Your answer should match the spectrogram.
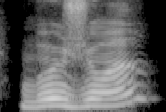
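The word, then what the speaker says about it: bourgeois: আর ইংরেজি বুর্জুয়াইস নাকি জানি বলে, বাট আসলে হচ্ছে বুর্জোয়া, বিদেশি শব্দ, বিদেশের মতো করে।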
